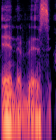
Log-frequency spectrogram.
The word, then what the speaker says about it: Innovis: It is the only site authorized by all four credit bureaus, Equifax, TransUnion, Experian, and the little known Innovis. It is so infrequently referred to that I'm not quite sure that I'm pronouncing it correctly, but I believe it is pronounced Innovis, I-N-N-O-V-I-S.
